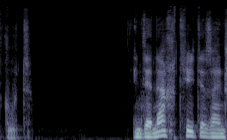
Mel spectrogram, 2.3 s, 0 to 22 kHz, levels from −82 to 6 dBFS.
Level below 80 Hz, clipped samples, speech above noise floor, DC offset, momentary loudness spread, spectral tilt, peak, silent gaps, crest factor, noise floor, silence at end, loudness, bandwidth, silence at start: -52 dBFS; under 0.1%; 47 dB; under 0.1%; 17 LU; -6 dB/octave; -10 dBFS; none; 18 dB; -72 dBFS; 0 s; -26 LUFS; 18 kHz; 0.05 s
